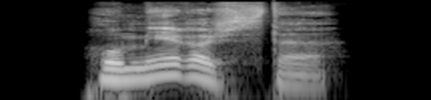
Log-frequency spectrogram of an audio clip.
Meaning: inflection of homerisch: 1. strong/mixed nominative/accusative feminine singular superlative degree 2. strong nominative/accusative plural superlative degree
- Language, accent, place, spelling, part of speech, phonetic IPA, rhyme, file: German, Germany, Berlin, homerischste, adjective, [hoˈmeːʁɪʃstə], -eːʁɪʃstə, De-homerischste.ogg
